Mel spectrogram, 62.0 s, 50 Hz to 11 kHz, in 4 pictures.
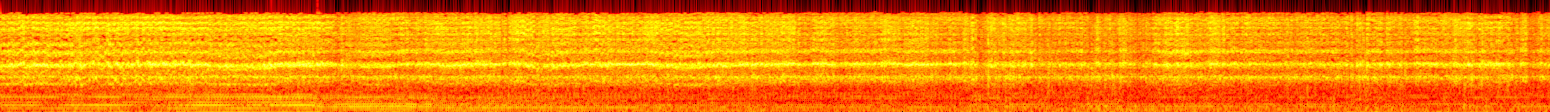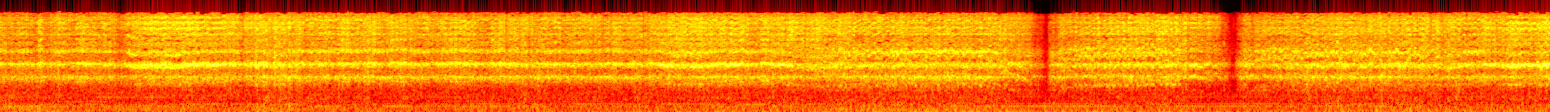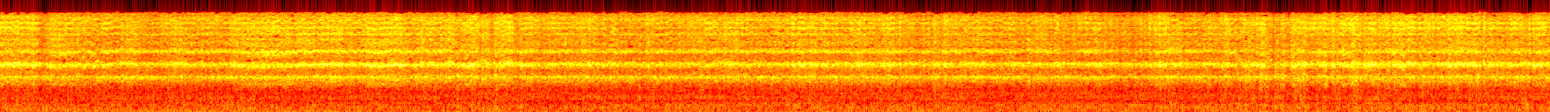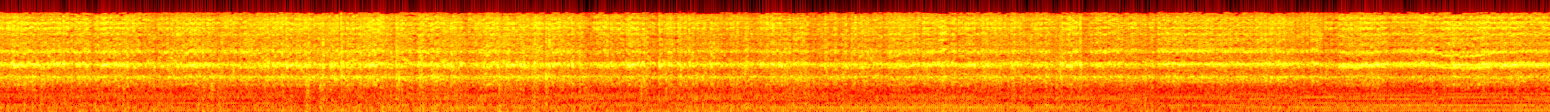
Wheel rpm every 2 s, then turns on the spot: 200, 210, 230, 230, 230, 230, 230, 240, 230, 230, 230, 230, 180, 130, 160, 220, 230, 230, 230, 230, 240, 240, 230, 230, 230, 230, 230, 230, 230, 230, 230.
none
